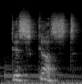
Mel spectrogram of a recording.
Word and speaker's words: discussed: But because the end sound of discuss is the s sound, the e and d letters create a t sound, resulting in the pronunciation discussed, which of course is exactly the same as the first word we looked at.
